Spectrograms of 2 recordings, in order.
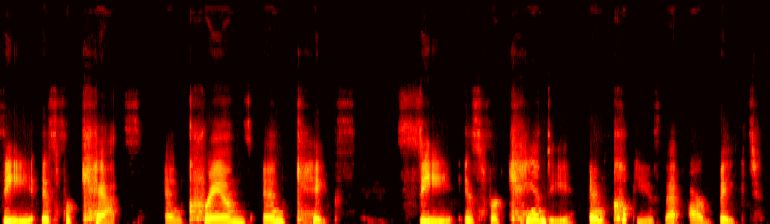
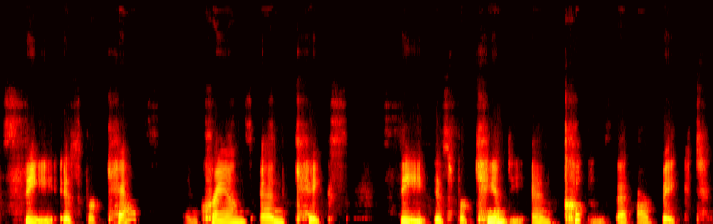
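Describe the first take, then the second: First: Slow rhythmic poem recitation; sound poetry. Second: Slow poem read again; sound poetry. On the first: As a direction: recite it slowly for children. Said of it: "this poem, again, is called Letter C". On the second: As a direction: recite it slow and bouncy. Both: Shown as a demonstration.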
